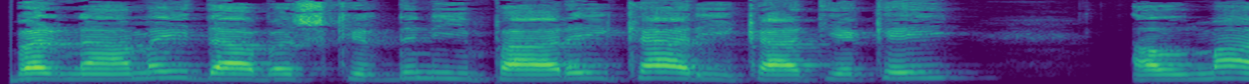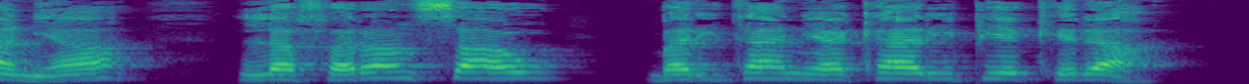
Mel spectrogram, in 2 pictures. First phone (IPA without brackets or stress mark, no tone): b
